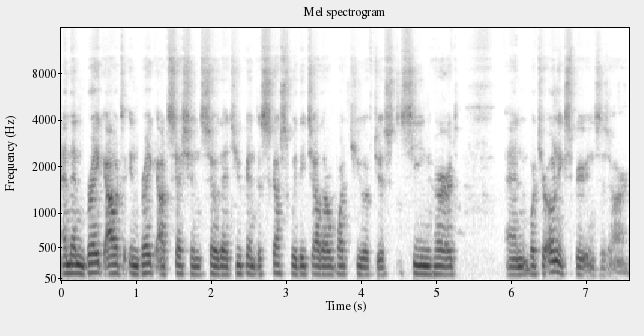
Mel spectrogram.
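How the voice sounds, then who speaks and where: A man speaks with a Dutch accent. His intonation is monotone and flat. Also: medium pitch for a man, moderate pace. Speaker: conference session moderator. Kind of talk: online conference moderation. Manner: halting, many fillers.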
